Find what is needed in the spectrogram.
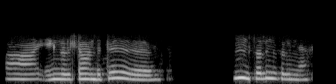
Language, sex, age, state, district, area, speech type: Tamil, female, 18-30, Tamil Nadu, Thanjavur, urban, conversation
